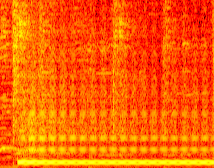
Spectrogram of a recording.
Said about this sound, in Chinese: 好，电话已经被我打通了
